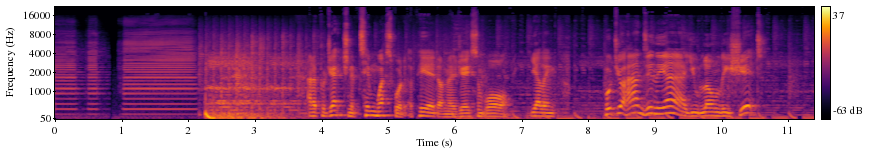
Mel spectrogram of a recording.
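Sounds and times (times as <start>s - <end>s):
air horn blasts from a gadget's disco function: 0.0s - 3.6s
loud burst of noise: 2.2s - 4.1s
speech: 3.8s - 10.7s.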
